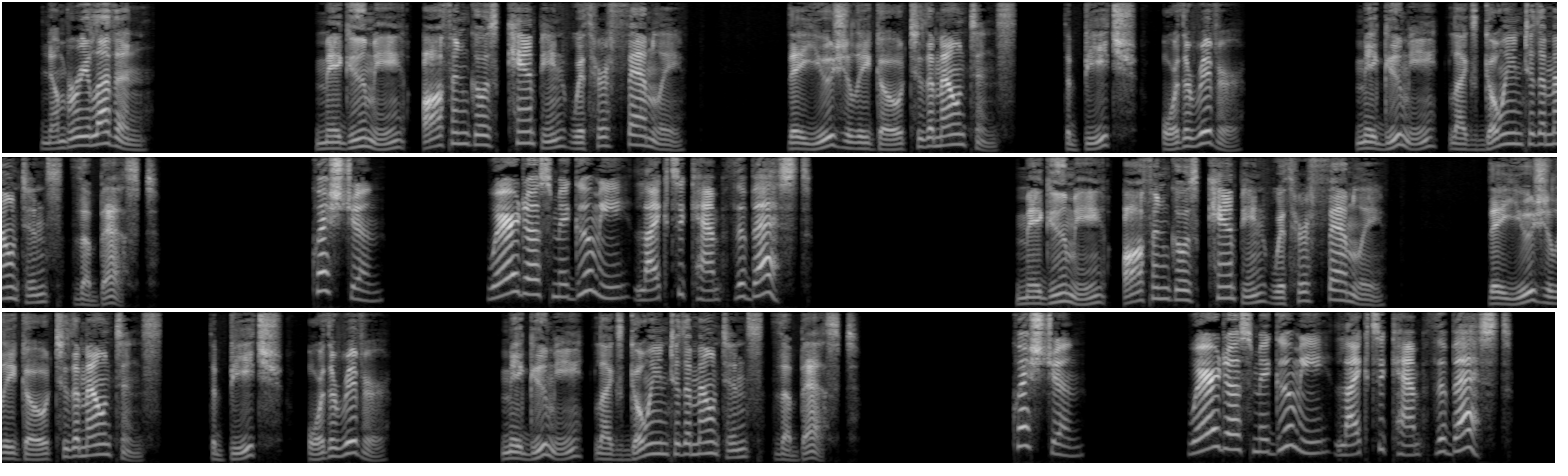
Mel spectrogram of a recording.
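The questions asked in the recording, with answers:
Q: Where does Megumi like to camp the best?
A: In the mountains.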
